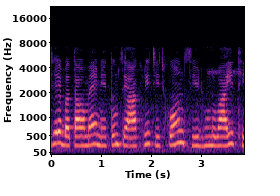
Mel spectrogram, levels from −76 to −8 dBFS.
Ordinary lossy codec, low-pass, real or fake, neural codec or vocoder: none; 7.2 kHz; fake; vocoder, 44.1 kHz, 128 mel bands every 512 samples, BigVGAN v2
